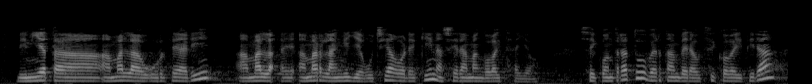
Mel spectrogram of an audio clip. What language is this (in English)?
Basque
